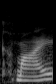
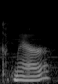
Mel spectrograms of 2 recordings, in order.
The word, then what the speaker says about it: Khmer: count as a takeaway is that it is pronounced Kai even though visually it looks like it should be pronounced Kare uh when you come to Cambodia you hear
